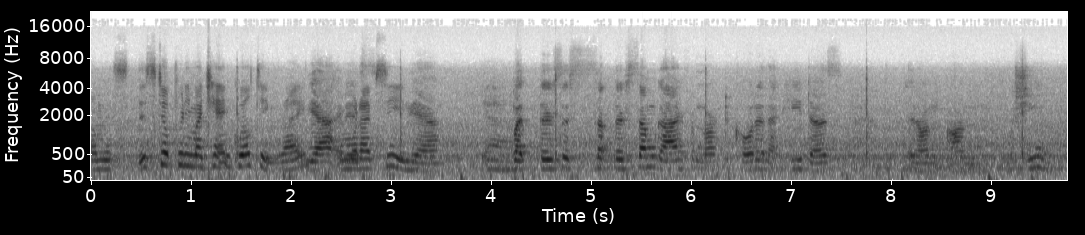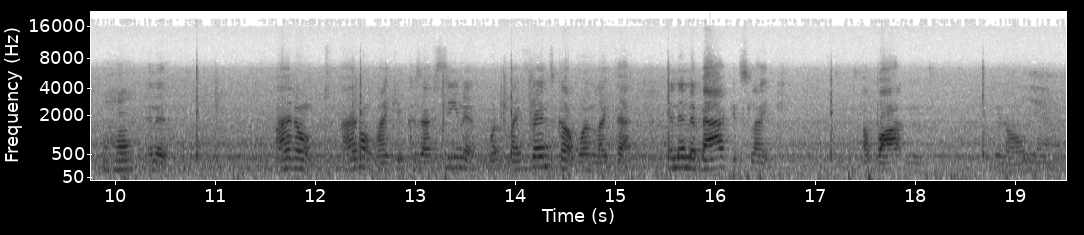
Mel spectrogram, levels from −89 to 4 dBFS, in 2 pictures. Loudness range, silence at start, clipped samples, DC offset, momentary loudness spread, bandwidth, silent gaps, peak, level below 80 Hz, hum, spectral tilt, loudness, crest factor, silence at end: 5 LU; 0 s; under 0.1%; under 0.1%; 11 LU; 19 kHz; none; 0 dBFS; -38 dBFS; none; -4 dB/octave; -16 LUFS; 16 dB; 0 s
